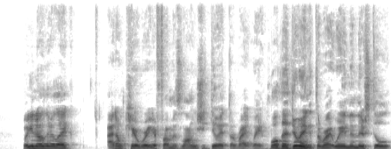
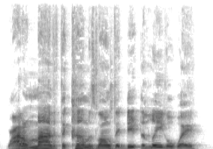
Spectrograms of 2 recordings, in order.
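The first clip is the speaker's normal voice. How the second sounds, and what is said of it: Put-on Southern accent. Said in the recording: “Southern accent. I'm just doing that”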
